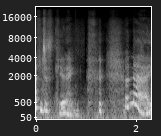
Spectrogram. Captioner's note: VIXEN chuckles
